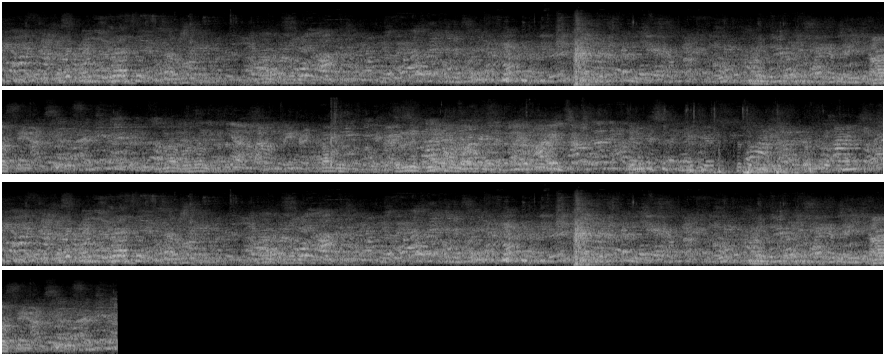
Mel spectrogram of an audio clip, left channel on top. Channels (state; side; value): drops out; right; at 10.0 s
